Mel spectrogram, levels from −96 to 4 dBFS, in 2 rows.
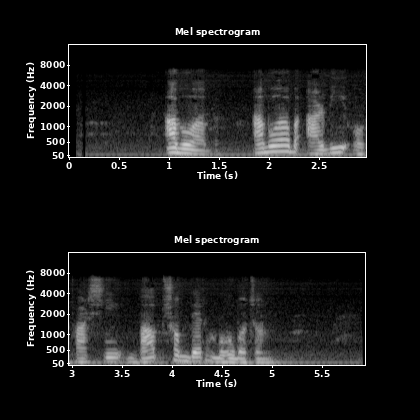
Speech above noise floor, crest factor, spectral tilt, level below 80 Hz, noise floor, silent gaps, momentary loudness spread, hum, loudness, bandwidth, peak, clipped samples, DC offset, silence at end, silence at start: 34 dB; 22 dB; -9 dB/octave; -54 dBFS; -58 dBFS; none; 14 LU; none; -26 LUFS; 7.2 kHz; -6 dBFS; under 0.1%; under 0.1%; 0.8 s; 0.95 s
